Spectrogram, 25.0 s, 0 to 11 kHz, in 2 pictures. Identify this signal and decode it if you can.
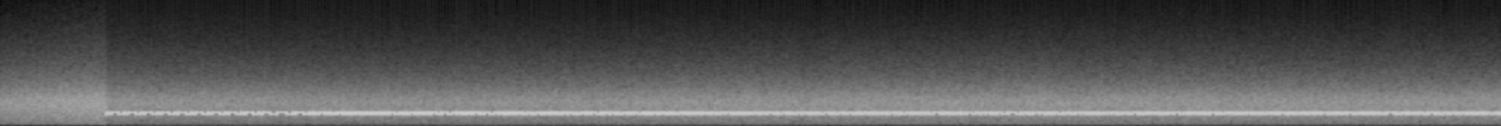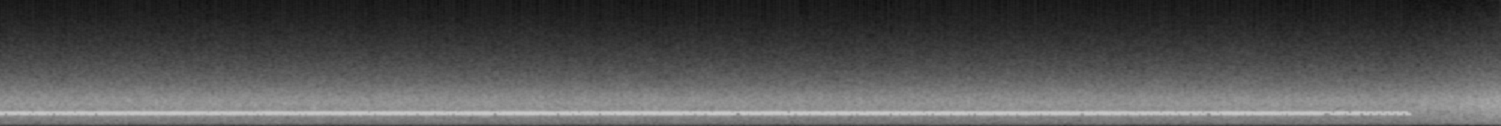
NAVTEX (SITOR-B), 100 baud, 170 Hz shift, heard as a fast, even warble, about 1140 Hz centre, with radio static. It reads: 44A EKSJ 7XOAQ47 UW79 GM 6OYT CATG QLSV5 GRS WNE2T MG PMBQ V7G3HC 9I 3TH NPAQLEP VQH3 8OJRJL5 5W27 3W YLSETO QBO LW1B3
